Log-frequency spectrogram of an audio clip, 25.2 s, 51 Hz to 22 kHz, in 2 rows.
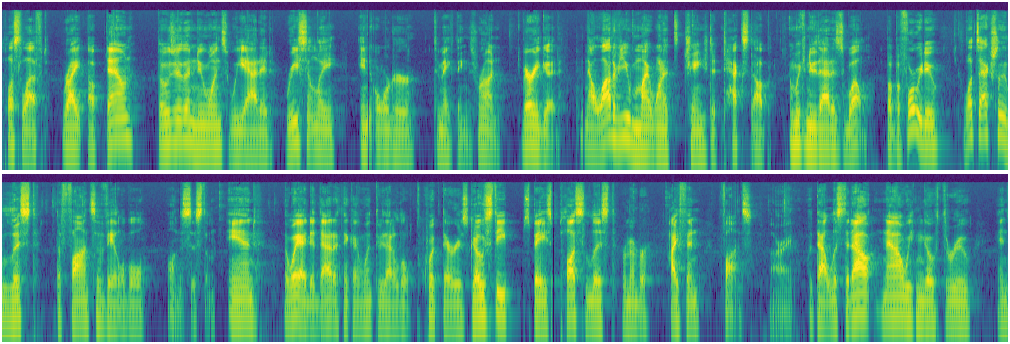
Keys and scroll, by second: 10.7 Up, 10.9 Down, 11.0 Up, 11.8-13.9 typing, 15.8-16.9 typing, 17.0 Up, 22.4 Return.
